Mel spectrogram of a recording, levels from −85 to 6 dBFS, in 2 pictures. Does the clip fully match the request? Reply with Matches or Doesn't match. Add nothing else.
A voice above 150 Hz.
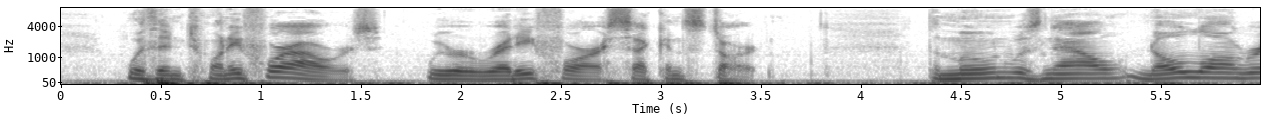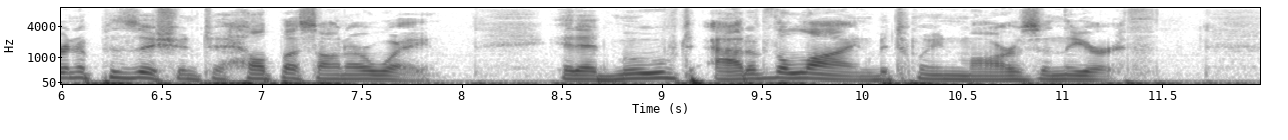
Doesn't match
